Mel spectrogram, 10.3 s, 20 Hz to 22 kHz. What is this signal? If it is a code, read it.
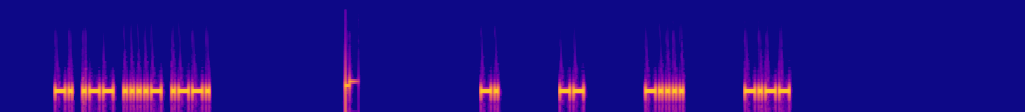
Morse code, heard as a keyed tone, about 36 wpm, spaced as for 18 wpm, 700 Hz. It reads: NW4P NM6Y
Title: USA Call Signs - 4 Characters - 6x Character Spacing - 35wpm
